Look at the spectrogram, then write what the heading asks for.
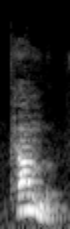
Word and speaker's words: thumb: THUMB, लेकिन हम इसे पढ़ते हैं थंब। इसमें भी बी साइलेंट होता है, तो इसे सिर्फ पढ़ना होता है हमें थंब, थंब।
